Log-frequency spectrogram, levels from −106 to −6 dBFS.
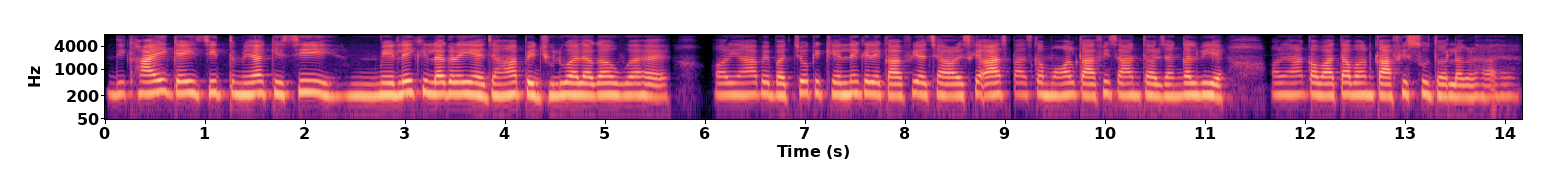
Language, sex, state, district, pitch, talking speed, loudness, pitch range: Hindi, female, Bihar, Muzaffarpur, 215 Hz, 205 wpm, -22 LUFS, 210-225 Hz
